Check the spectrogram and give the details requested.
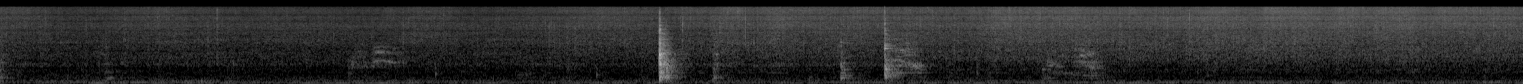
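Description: Grated beetroot and onions sizzling in oil in a nonstick frying pan as they are stirred with a spatula. Sharp knocks come about six and a half and nine seconds in.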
